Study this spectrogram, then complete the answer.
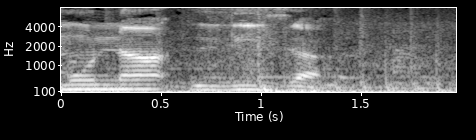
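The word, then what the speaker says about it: Monna Lisa: दोस्तों इसकी सही प्रोनाउंसिएशन इटालियन में ये है मोनालिसा, जिसका मतलब होता है माई लेडी।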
